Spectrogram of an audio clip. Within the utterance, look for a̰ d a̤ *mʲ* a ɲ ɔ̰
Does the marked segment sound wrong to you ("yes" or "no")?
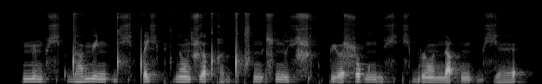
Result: no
